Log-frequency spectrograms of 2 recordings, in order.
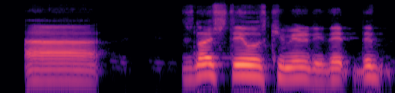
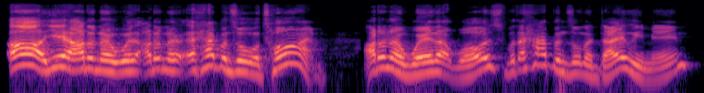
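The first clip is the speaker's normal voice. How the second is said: raised, louder and higher, fed-up rant; ranting dude; 7 semitones higher, 6 dB louder than usual. Retold or imitated. Fan retelling an annoyed online rant, raised and louder. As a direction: blow off steam like an irritated fan. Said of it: "the dude was saying".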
